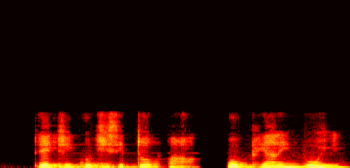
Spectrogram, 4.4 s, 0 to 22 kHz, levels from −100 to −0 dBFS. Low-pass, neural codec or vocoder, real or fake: 7.2 kHz; codec, 16 kHz, 0.5 kbps, FunCodec, trained on LibriTTS, 25 frames a second; fake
